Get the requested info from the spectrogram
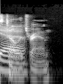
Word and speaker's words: Teletran: Yeah, it is Teletran.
